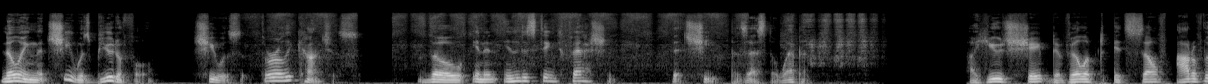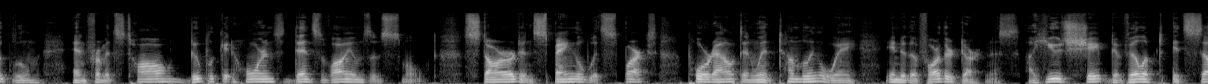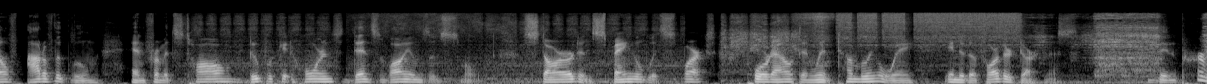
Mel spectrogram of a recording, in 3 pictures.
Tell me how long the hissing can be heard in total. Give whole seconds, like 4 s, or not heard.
4 s.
